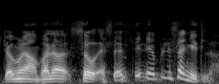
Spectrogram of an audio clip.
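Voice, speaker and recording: A man's voice: mid-range voice, huge pitch swings, fast, creaky, dark tone, muffled recording. A man giving a folksy storytelling speech, acting out dialogue in a rural dialect. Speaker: public speaker.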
